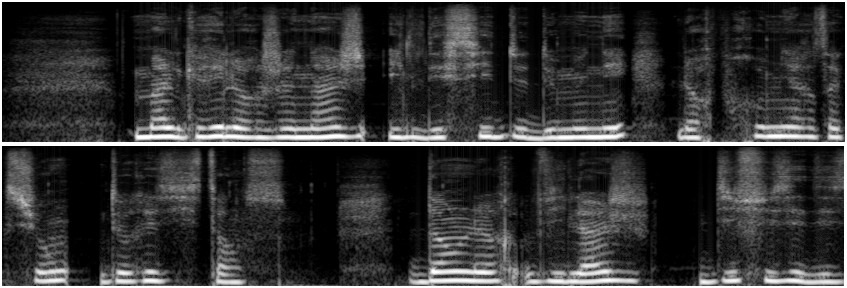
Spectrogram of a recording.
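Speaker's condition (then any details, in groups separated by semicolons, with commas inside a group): No condition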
